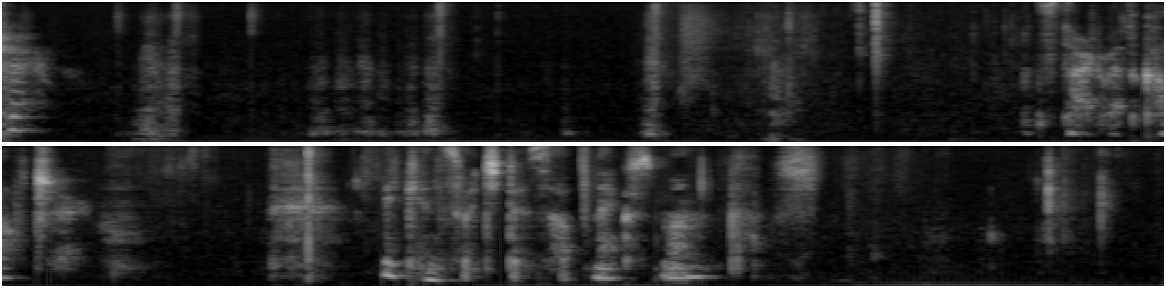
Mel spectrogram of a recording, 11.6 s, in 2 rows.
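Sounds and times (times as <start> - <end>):
speech: 0.0 - 0.2, 5.3 - 6.2, 7.7 - 10.0
pen scratching across paper writing January planning notes: 0.6 - 2.3.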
